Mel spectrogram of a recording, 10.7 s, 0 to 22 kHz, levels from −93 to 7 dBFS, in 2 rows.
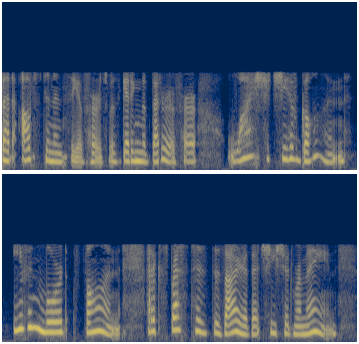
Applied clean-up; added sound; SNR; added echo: none; none; none; none.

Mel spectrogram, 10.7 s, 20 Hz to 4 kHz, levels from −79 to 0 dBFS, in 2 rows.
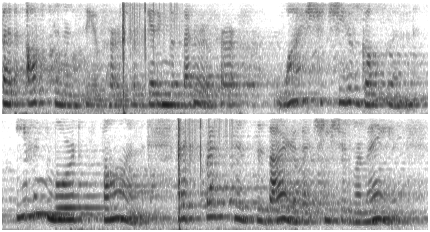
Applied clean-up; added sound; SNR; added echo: none; Coin (dropping); 14 dB; reverberation time 2.3 s.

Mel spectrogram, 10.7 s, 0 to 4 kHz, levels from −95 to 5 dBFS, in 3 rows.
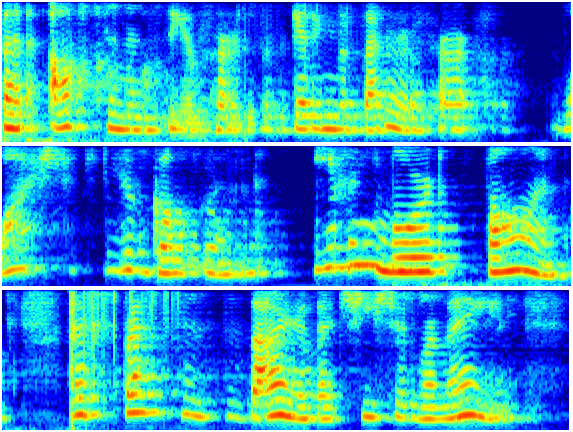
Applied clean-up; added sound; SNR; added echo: neural mask model DeepFilterNet 3.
